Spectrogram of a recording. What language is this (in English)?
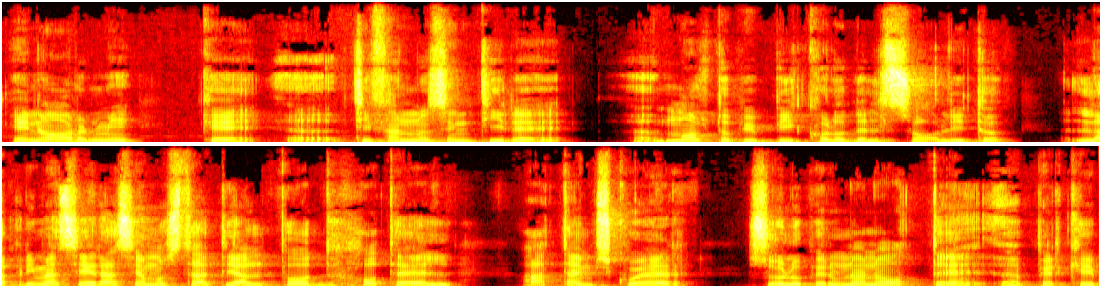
Italian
